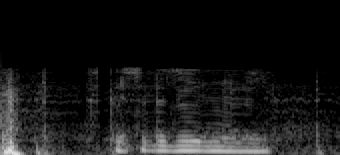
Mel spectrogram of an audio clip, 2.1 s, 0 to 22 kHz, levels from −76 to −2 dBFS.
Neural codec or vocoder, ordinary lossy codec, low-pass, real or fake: codec, 44.1 kHz, 1.7 kbps, Pupu-Codec; none; 3.6 kHz; fake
